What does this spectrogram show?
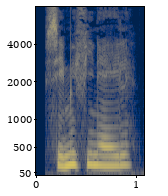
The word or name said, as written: semifinale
